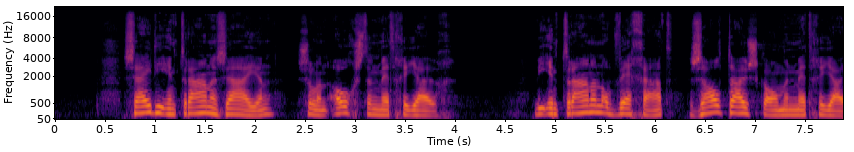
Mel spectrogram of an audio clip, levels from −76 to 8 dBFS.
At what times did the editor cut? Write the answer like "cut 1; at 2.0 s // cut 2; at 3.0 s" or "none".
cut 1; at 2.3 s // cut 2; at 6.2 s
